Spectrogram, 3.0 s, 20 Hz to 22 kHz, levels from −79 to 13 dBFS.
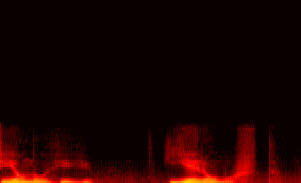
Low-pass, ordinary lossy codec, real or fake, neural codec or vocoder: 7.2 kHz; none; fake; codec, 16 kHz, 0.2 kbps, FocalCodec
